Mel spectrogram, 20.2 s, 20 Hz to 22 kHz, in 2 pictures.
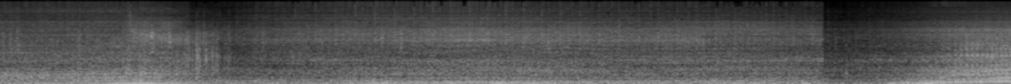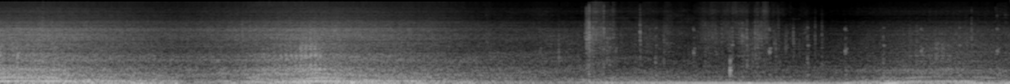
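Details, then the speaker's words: Pre-purchase inspection of a 2011 Ford E350 van, 5.4L V8: idles then revs in two rising sweeps to about 2,000 rpm; a faint regular knock under acceleration, possibly from one side of the engine; scan shows incomplete evap monitor. "all right I heard what kind of sounded like a knocking sound possibly coming from over here all right I'm going to sit this right here and I'm going to go accelerate"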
